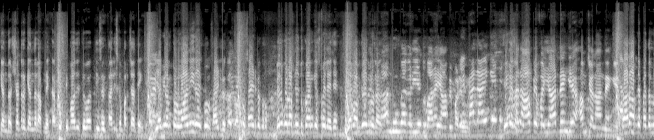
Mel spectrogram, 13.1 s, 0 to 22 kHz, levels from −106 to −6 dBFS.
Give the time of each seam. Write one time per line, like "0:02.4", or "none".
0:01.1
0:03.0
0:04.8
0:07.0
0:12.3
